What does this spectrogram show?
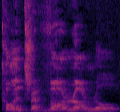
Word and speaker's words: Colin Trevorrow: It's Colin Trevorrow.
